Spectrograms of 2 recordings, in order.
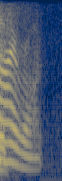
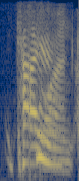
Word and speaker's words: Chiron: How do you pronounce it? – Chiron. – Chiron, okay.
